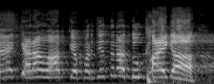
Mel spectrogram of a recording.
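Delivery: loud, high sermon promise; full-force preaching. Acted. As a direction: proclaim it forcefully to the congregation.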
